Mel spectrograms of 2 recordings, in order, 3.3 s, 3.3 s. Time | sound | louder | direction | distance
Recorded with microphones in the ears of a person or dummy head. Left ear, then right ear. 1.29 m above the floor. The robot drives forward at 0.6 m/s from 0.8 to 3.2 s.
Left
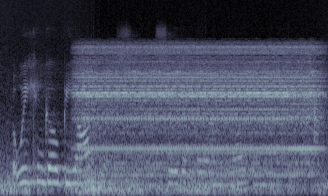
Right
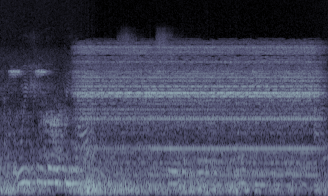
0.1 | a woman speaking | left 5 dB | 40° left (ahead or behind) | 1.9 m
